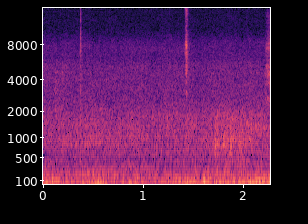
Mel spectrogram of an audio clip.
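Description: Wind buffeting an outdoor microphone: a loud, irregular low rumble.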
